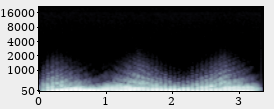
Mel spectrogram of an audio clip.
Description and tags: ufo-engine
Sounds used in the game "Unknown Invaders".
